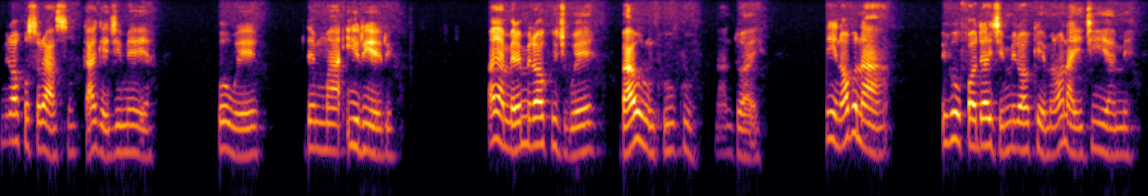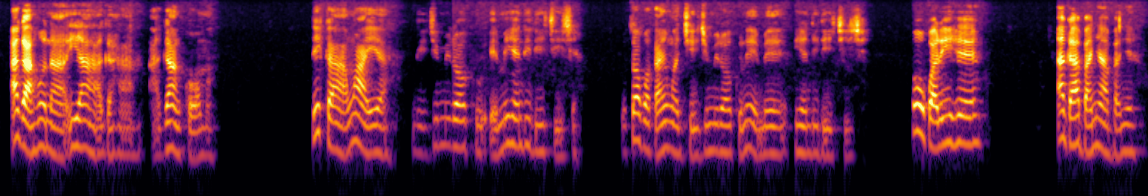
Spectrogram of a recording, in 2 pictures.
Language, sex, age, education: Igbo, female, 30-45, tertiary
